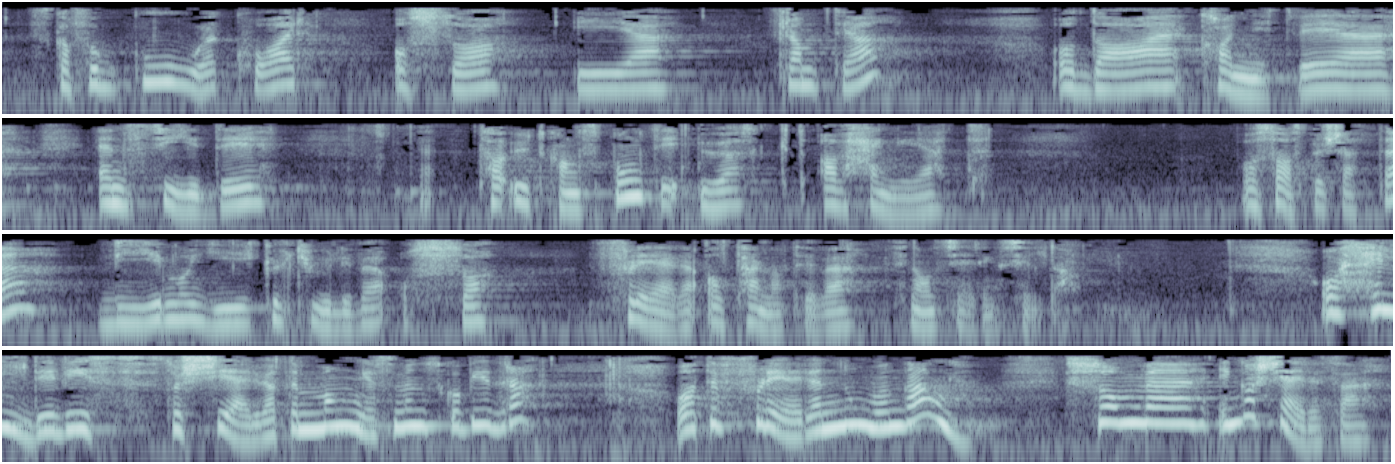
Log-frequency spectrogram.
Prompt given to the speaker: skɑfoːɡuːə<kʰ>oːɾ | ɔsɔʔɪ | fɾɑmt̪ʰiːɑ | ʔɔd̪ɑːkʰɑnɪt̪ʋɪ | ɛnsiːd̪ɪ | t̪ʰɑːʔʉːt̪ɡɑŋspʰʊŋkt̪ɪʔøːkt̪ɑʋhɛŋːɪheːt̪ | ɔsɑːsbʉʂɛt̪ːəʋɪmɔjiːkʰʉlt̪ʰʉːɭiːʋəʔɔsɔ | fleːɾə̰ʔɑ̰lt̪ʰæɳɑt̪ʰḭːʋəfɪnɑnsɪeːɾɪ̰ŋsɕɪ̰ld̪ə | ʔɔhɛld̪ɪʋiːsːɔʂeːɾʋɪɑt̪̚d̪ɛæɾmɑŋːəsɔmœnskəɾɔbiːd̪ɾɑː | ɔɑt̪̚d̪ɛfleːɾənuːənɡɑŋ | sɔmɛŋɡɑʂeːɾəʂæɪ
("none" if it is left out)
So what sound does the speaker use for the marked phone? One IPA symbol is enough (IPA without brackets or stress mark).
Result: kʰ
